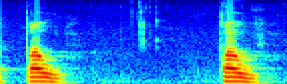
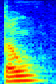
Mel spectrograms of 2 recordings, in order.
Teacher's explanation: طا کو موٹا پڑھنا ہے اور یہ تا باریک نارمل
